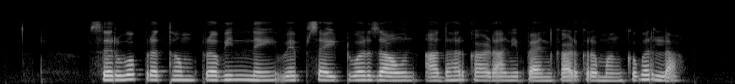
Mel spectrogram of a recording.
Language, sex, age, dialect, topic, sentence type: Marathi, female, 31-35, Northern Konkan, banking, statement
